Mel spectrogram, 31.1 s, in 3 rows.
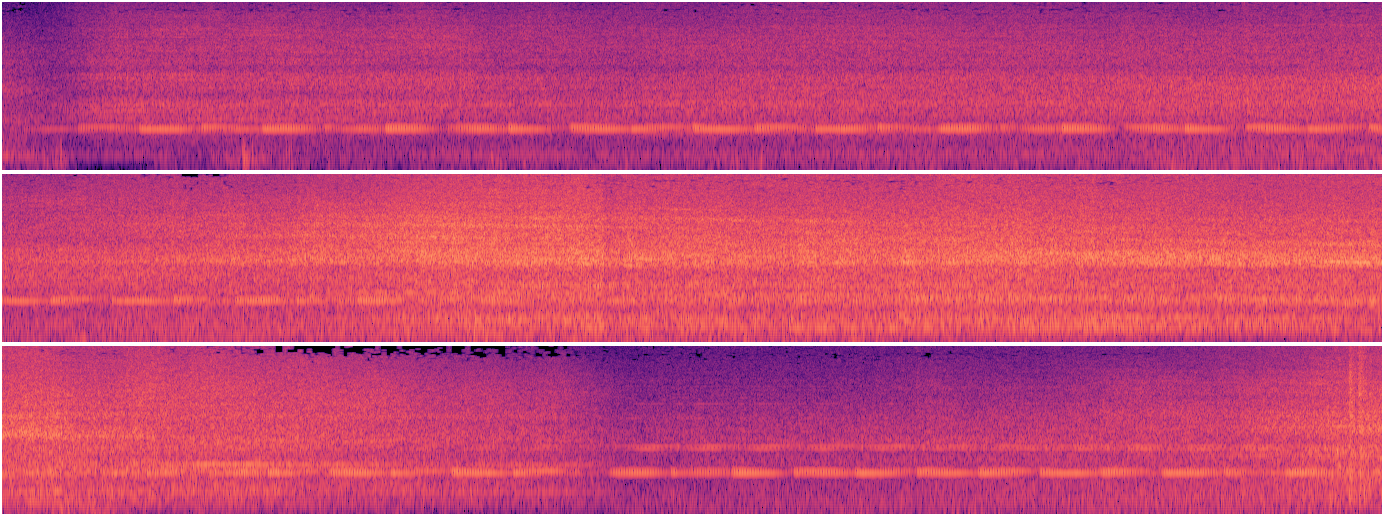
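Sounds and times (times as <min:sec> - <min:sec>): electric train passing: 0:00.0 - 0:31.0
level crossing bell ringing: 0:00.2 - 0:13.8, 0:21.3 - 0:30.9.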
